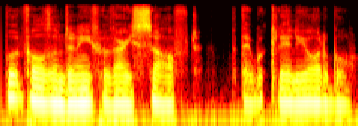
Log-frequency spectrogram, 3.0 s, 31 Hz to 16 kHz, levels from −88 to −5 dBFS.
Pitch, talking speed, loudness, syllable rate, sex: 100 Hz, 220 wpm, -18 LUFS, 7.3 syllables/s, male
